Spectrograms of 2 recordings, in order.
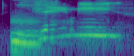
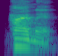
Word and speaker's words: Jaime: So the Heat, I would say Jamie, the rookie Jaime. Jamie. Jaime. Jaime. Okay, Jaime. You know how to Jaime.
